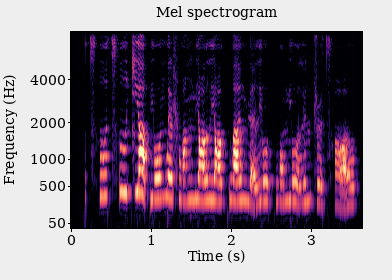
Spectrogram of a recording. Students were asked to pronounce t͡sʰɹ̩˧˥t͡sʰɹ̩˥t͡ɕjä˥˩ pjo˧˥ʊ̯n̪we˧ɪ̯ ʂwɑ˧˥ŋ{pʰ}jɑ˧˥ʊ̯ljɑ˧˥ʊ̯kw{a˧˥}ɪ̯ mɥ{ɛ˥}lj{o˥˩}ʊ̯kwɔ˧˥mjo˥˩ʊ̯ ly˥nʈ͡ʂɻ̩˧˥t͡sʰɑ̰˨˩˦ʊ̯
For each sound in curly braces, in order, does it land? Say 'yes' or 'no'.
no, yes, no, yes

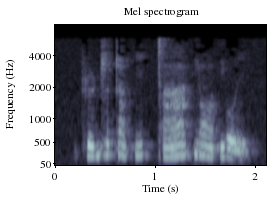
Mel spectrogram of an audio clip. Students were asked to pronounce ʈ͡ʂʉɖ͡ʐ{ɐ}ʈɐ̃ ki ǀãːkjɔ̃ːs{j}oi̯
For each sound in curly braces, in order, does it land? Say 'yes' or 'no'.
yes, yes

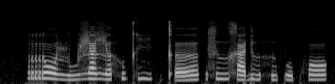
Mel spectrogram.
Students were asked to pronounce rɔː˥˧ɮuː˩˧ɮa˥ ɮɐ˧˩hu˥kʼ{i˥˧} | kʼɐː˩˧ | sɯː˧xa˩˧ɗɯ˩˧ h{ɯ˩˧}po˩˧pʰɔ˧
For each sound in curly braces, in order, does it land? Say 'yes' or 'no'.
yes, yes

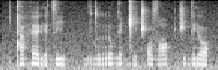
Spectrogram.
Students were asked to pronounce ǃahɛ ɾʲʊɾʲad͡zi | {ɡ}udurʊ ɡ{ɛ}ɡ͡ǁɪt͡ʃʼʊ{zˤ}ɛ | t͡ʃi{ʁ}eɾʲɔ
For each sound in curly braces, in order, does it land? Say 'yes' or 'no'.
yes, yes, yes, no

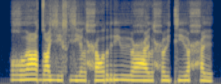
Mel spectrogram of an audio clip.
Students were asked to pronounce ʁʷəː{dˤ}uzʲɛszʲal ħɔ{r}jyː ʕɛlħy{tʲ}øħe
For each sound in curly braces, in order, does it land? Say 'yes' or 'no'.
yes, yes, yes

